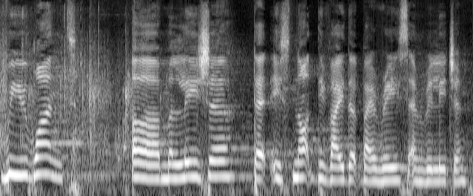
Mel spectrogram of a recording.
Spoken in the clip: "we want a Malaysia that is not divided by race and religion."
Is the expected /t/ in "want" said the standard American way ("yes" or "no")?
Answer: yes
